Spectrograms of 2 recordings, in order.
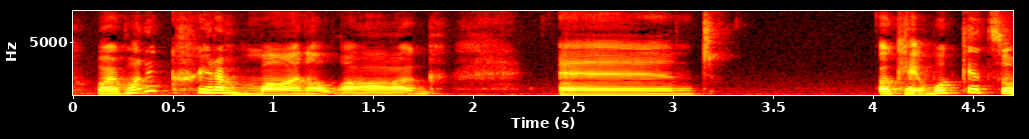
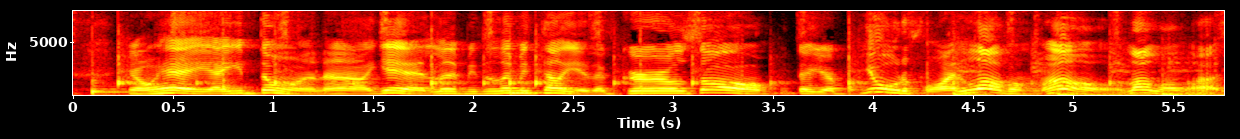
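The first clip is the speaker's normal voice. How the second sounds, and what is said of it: Put-on New York accent. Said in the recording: “adopting a New York accent ... a mixture of Rodney Dangerfield and Paulie Walnuts”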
